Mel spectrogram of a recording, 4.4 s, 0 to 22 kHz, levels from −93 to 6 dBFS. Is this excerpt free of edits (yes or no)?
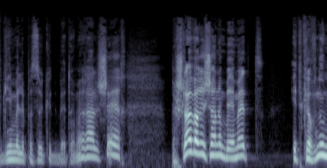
yes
